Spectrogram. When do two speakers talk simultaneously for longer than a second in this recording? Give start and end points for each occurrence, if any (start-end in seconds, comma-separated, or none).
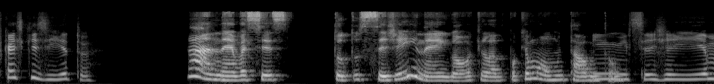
none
